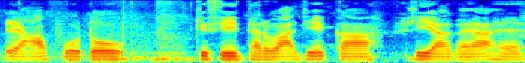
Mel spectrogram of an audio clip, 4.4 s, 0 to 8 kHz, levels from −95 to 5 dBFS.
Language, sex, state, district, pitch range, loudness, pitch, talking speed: Hindi, male, Haryana, Charkhi Dadri, 110-125 Hz, -16 LUFS, 115 Hz, 110 wpm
